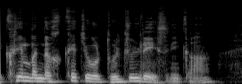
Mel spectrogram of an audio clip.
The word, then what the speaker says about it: 크림: 그것이 1853년부터 55년까지 벌어진 소위 그 크림 전쟁이라고 들어보셨죠? 네. 우리나라는 옛날에 크리미아 전쟁이라고 그랬는데 크리미아. 원래는 크림이 정확한 말이 크리미아는 영국식 발음이고. 네.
